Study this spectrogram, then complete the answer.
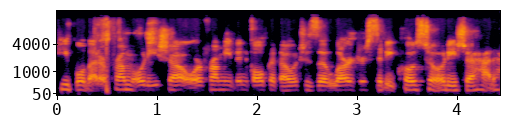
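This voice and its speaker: Speaking very fast, a woman is heard in a dry recording with no echo against a quiet background. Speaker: actress, guest. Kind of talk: interview answer. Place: home room. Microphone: video call.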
